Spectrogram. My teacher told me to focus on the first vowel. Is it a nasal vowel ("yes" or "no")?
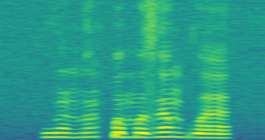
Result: yes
